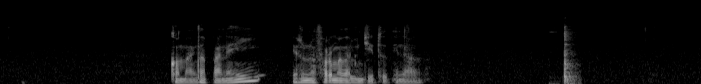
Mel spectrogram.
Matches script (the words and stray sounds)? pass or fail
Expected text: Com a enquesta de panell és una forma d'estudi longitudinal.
fail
